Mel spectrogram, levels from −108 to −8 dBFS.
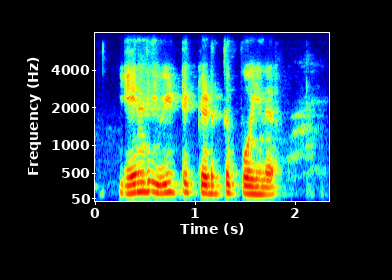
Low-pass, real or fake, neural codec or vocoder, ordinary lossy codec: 7.2 kHz; real; none; Opus, 32 kbps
